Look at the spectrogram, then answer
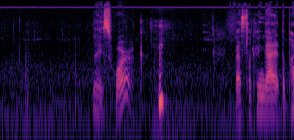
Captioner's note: chuckles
